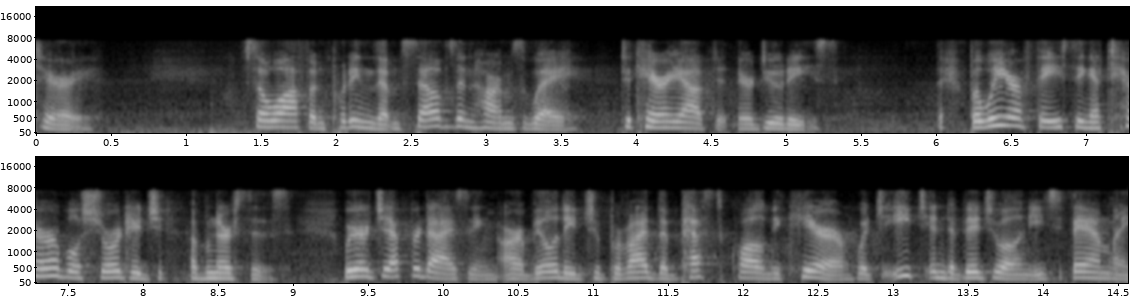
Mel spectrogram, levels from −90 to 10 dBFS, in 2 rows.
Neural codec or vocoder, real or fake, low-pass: codec, 16 kHz in and 24 kHz out, 0.8 kbps, FocalCodec, streaming, 65536 codes; fake; 7.2 kHz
